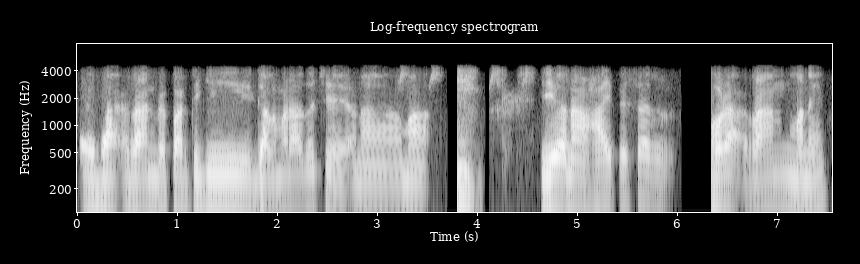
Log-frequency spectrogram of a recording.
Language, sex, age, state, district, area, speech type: Santali, male, 18-30, West Bengal, Malda, rural, conversation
